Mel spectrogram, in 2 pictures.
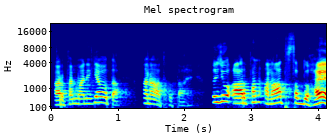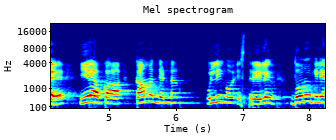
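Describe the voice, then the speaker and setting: A woman teacher going through an English test paper for exam candidates, asking questions and answering them herself and repeating key words. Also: mid-range voice. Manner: reads English test sentences slowly and carefully.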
